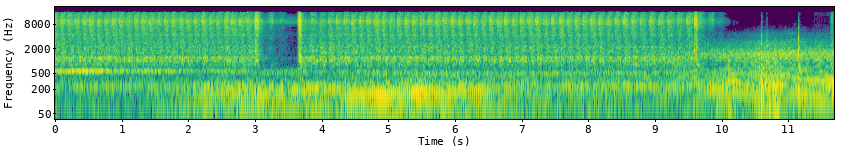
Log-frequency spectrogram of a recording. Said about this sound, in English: Let me try something. You keep saying that, and the car still won't start.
